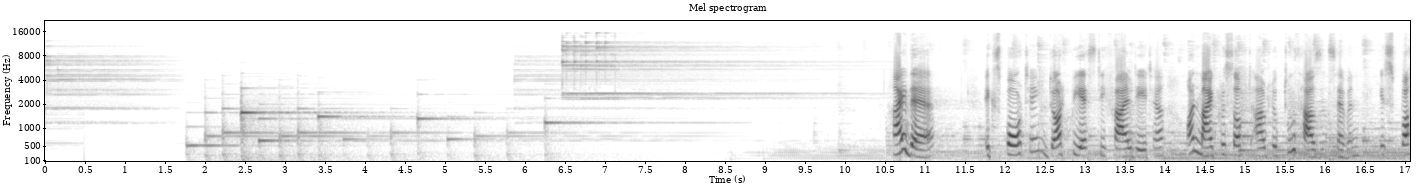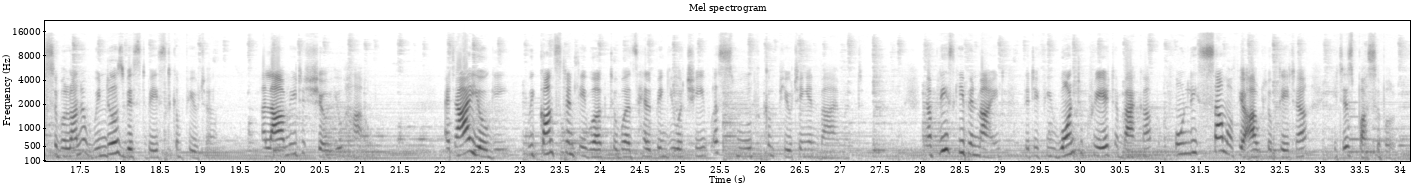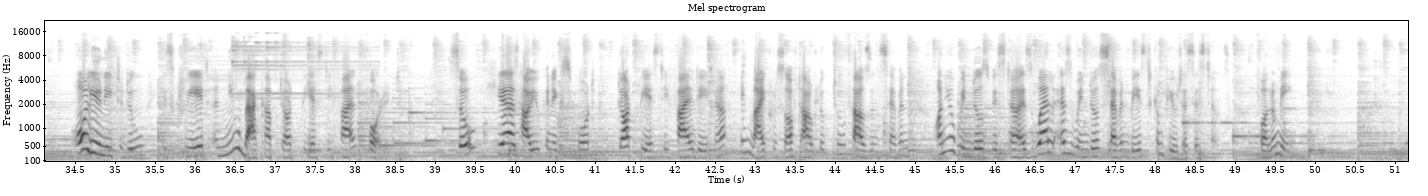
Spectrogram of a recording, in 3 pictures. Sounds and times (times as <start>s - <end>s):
Music: 0.0s - 51.1s
Speech: 10.6s - 11.1s, 11.8s - 19.2s, 19.8s - 21.1s, 22.1s - 27.2s, 28.1s - 38.5s, 39.2s - 49.8s.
